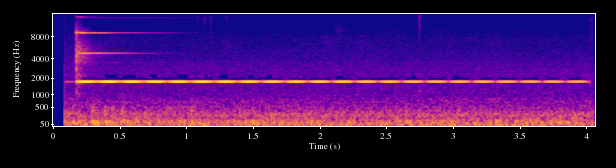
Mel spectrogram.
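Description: A single-bar meditation chime, a metal tone bar on a wooden block, is struck once with a mallet just after the start and left to ring. It sounds one clear high tone that fades slowly with a steady pulsing waver, and its brighter overtones die away within the first second.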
